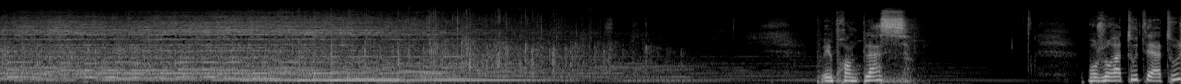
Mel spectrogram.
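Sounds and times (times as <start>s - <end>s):
church congregation clapping and cheering in celebration during worship: 0.0s - 7.1s
speech: 8.2s - 9.2s, 10.9s - 11.7s.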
